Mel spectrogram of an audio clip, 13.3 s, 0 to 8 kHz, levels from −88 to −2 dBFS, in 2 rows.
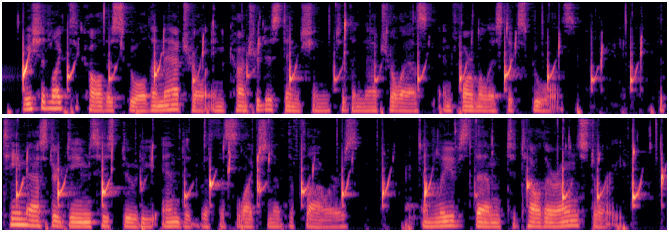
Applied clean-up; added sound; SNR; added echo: classical method spectral subtraction.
